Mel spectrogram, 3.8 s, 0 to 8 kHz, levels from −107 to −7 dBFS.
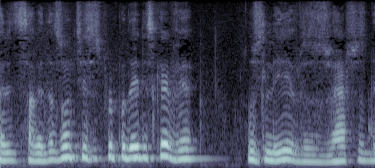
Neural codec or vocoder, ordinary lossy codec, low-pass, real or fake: none; none; none; real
